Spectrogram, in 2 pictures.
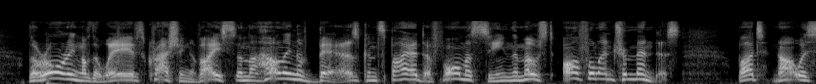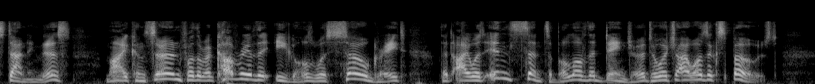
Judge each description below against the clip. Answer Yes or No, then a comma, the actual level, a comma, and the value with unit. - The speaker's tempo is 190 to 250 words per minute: No, average, 175 wpm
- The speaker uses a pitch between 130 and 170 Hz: No, high, 200 Hz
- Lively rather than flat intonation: Yes, wide, 5.9 semitones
